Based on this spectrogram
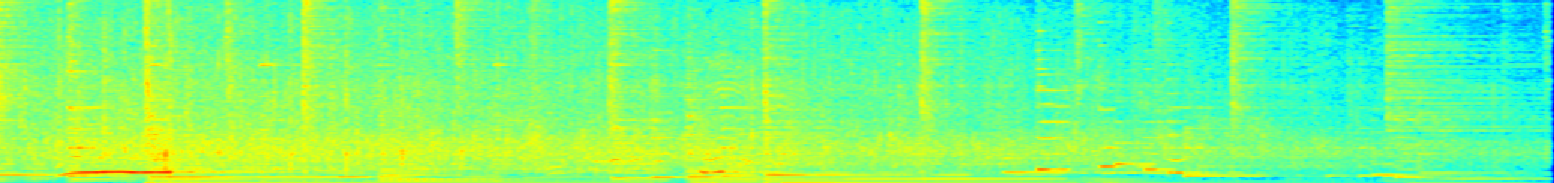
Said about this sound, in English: Is that the way you clap for Jesus?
